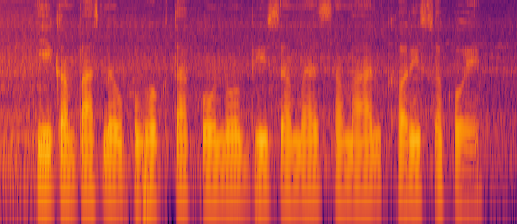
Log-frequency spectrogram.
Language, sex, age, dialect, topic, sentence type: Maithili, male, 25-30, Eastern / Thethi, banking, statement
